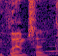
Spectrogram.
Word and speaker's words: Clemson: Tyler officially listed at 6'3", 306 in his third year out of Clemson or Clemson, depending on what part of South Carolina you are. – Definitely Clemson.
